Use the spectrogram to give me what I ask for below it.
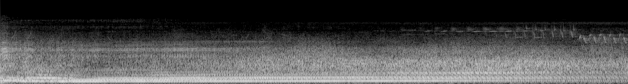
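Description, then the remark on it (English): A car engine hums steadily with a low, tonal whir, then gradually fades as the vehicle drives off into the distance. No voices. “Car drives away into the distance.”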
